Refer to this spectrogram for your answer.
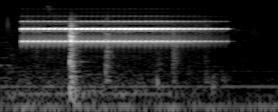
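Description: signal or alarm, phone ringing

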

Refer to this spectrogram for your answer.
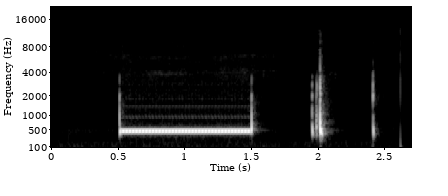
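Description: signal or alarm, telephone dialing and ringing

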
